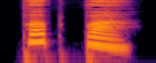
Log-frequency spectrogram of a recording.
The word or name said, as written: ಪಪ್ಪ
